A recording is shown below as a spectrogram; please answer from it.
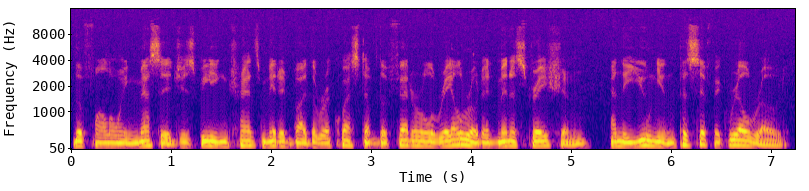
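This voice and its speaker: A man's voice: lowish voice, expressive, moderate pace, hardly any pauses, warm tone, no echo, low-quality recording. A man reading scripted emergency alerts as an announcer, in a formal, impersonal, synthetic-sounding delivery.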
